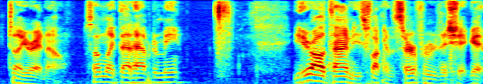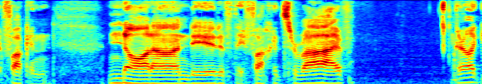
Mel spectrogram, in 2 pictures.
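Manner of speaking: normal talking voice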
